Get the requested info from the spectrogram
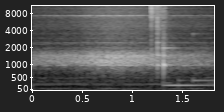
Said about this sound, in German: Also wenn Sie, was weiß ich, Milch in Ihre Kaffeetasse gießen, dann ist irgendwann, wenn man nur lang genug wartet, die Milch überall.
